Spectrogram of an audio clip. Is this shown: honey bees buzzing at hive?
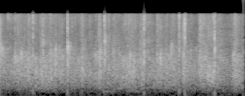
no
